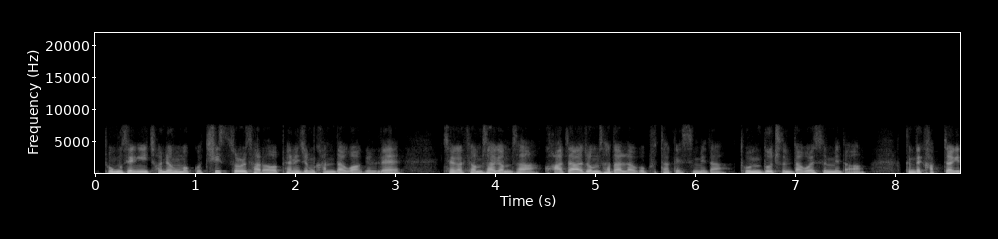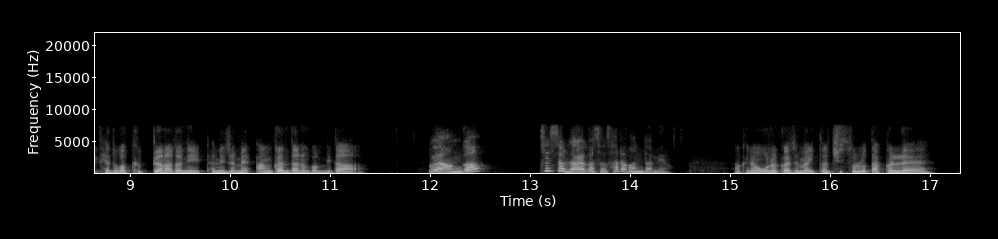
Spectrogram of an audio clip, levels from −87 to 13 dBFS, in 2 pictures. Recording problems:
garbled, watery; slightly; nothing above 7.5 kHz

